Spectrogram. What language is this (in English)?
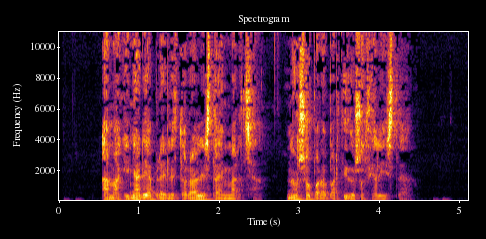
Galician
